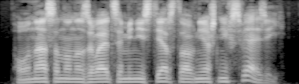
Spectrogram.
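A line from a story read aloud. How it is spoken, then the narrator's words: Gentle correction. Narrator (Russian): мягко поправил Эномота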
